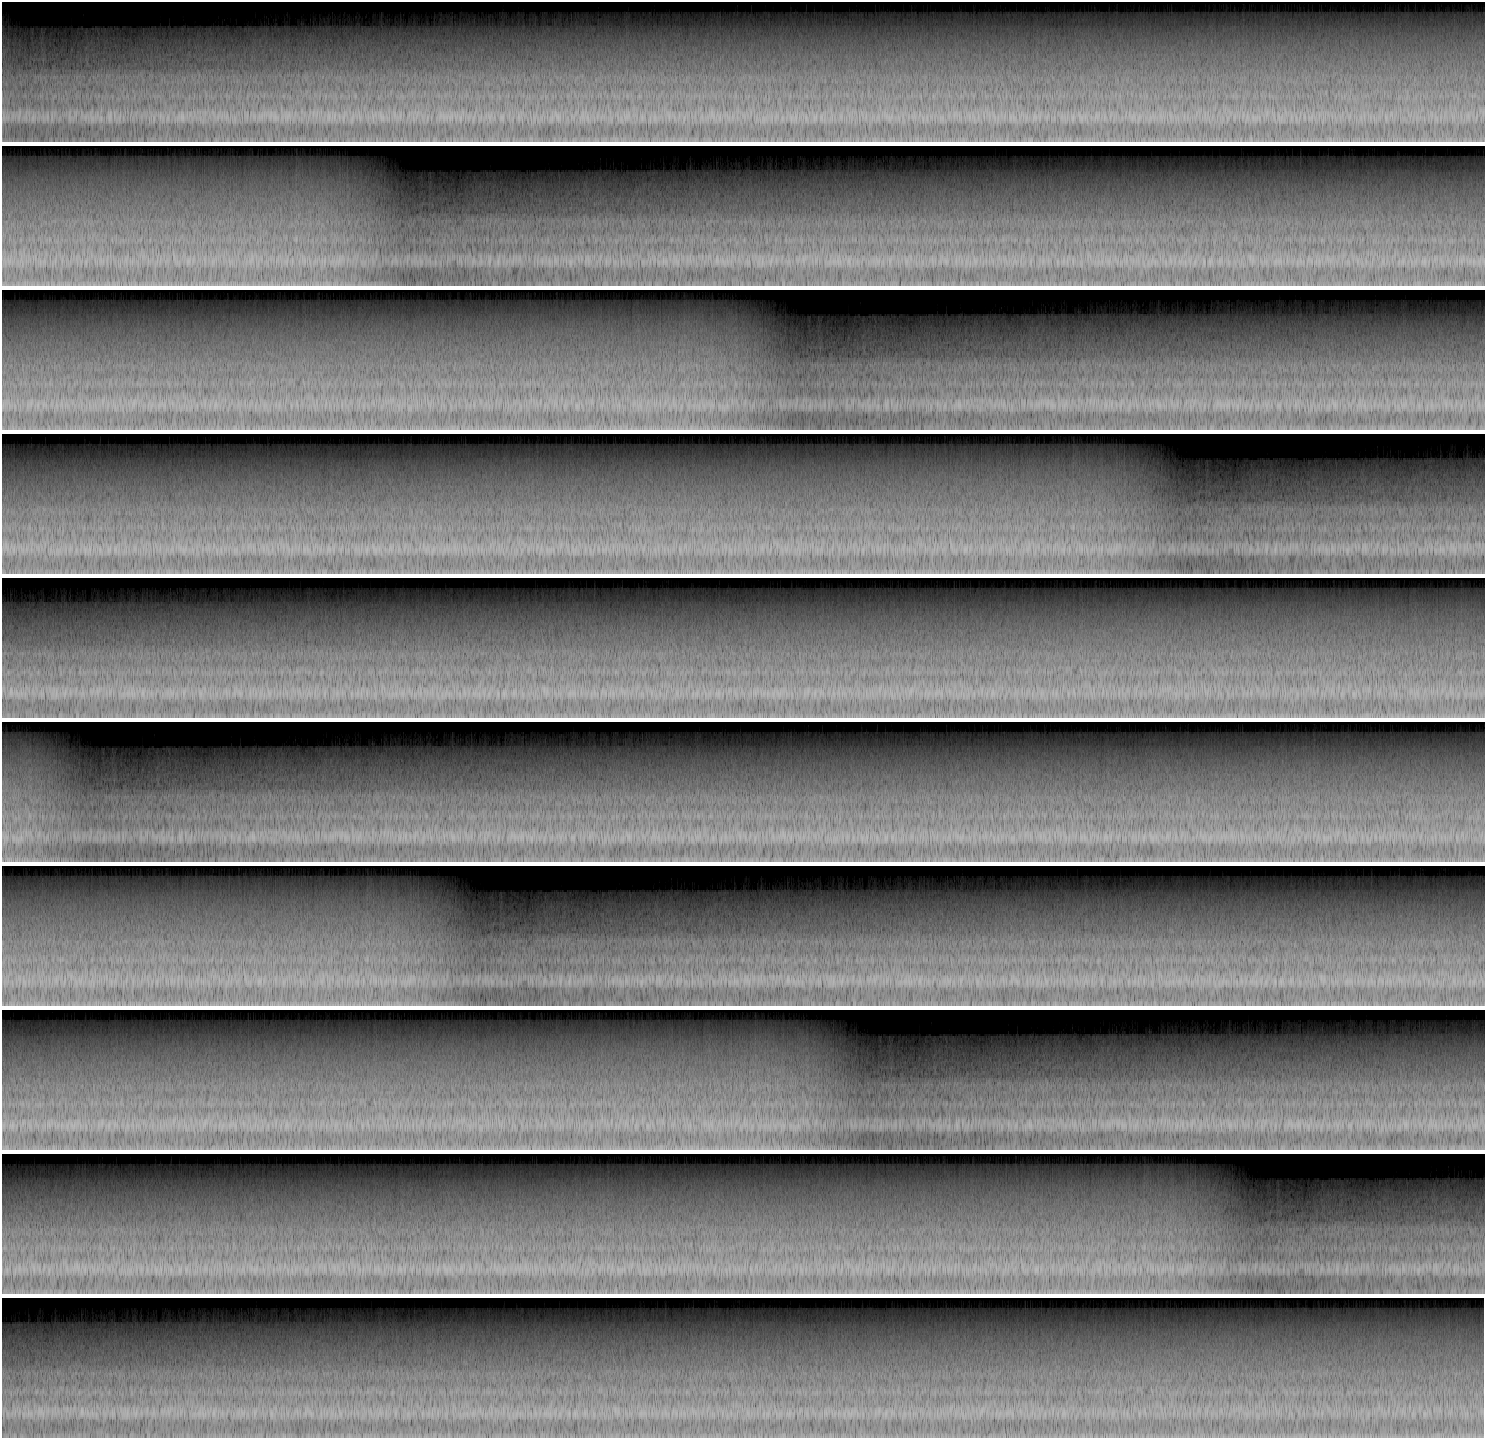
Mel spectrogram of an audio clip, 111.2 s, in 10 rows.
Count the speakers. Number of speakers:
zero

